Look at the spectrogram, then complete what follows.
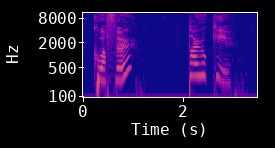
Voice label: coiffeur, Maltesisch; berufe

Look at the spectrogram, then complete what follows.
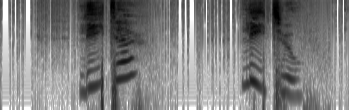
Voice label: liter, Maltesisch; masse

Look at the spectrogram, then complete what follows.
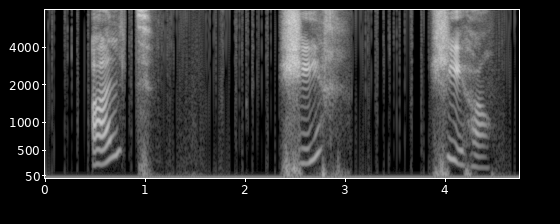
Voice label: "alt", maltesisch

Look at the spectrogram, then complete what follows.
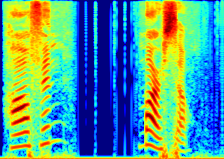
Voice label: hafen, Maltesisch; ortsbezeichnungen

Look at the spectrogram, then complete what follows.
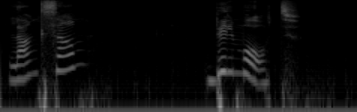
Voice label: langsam, Maltesisch

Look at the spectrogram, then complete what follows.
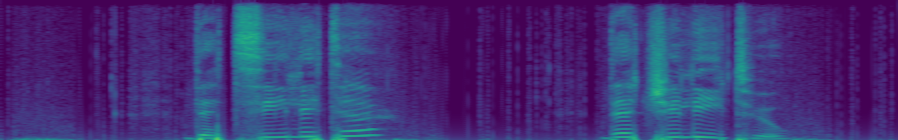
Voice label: deziliter, Maltesisch; masse

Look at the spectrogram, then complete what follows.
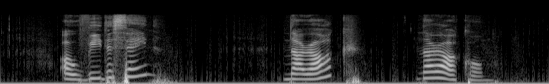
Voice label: aufwiedersehen, Maltesisch; gruss

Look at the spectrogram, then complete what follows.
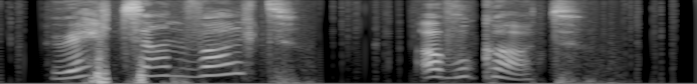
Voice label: rechtsanwalt, Maltesisch; berufe

